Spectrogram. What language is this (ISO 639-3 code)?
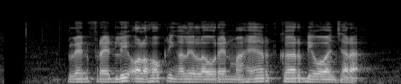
sun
